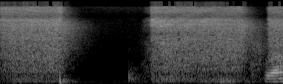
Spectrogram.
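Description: A paint spray gun hisses loudly in bursts while coating a damaged bumper cover: one long spray pass, a short pause, then another sustained pass, close and harsh.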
